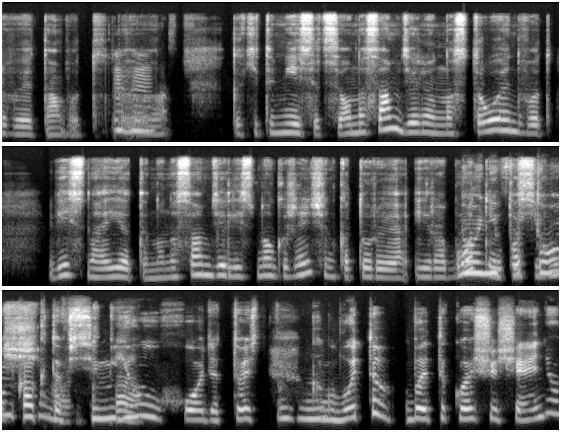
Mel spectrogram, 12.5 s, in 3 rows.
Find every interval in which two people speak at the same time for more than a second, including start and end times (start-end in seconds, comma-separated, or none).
7.6-9.4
